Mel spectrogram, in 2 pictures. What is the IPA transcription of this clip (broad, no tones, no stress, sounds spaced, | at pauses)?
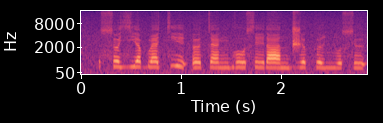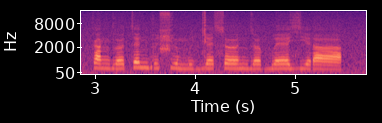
s œ zʲ a b æ tʲ e ʔ œ t æ ŋ ɡ o s e ɾ a n d͡ʒ œ k œ ʎ o s ʏ ʔ k a ŋ ɡ œ t ɛ ŋ ɡ ʏ ɕ ʏ m ʏ ɟ ɛ s œ n d œ b ɛ zʲ ɛ ɾ a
